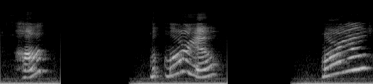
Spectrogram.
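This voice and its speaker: A woman puts on a cartoonish character voice. Her pitch is extremely high. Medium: puppet. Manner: friendly, upbeat.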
